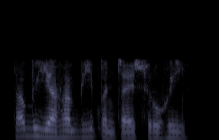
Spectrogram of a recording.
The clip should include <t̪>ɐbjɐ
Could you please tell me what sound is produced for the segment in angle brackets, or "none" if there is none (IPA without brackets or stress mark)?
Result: t̪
